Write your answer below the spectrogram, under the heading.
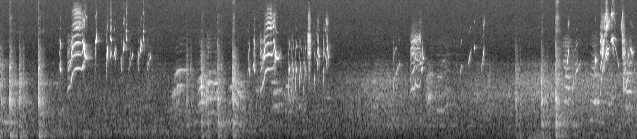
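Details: European goldfinch starting its song and attack, giving clusters of quick high twittering notes in several bursts, interrupted by sharp knocks and clatter.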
